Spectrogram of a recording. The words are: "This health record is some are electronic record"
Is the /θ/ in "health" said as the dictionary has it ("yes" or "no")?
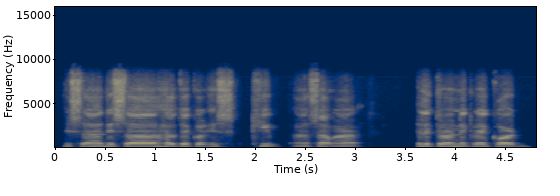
no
